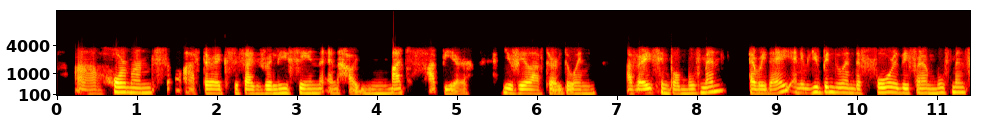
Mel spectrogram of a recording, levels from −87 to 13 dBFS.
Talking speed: 140 wpm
